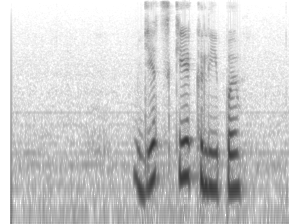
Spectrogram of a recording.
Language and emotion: Russian, neutral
